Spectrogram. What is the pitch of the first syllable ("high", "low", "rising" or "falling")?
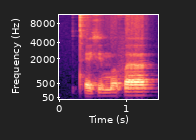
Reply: low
